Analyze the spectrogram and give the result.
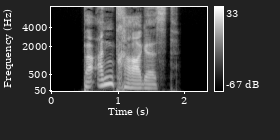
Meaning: second-person singular subjunctive I of beantragen
- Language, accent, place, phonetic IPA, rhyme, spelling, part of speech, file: German, Germany, Berlin, [bəˈʔantʁaːɡəst], -antʁaːɡəst, beantragest, verb, De-beantragest.ogg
